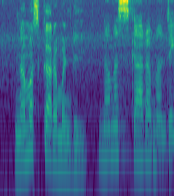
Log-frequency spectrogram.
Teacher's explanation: The stress is on ska.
